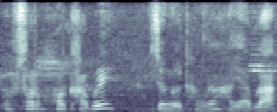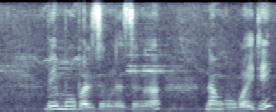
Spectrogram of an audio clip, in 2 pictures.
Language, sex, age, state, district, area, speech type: Bodo, female, 30-45, Assam, Baksa, rural, spontaneous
